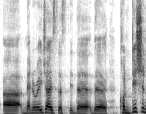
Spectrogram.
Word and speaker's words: menorrhagia: morning I just I just want you to pronounce this for me is it menia manoria manoria okay so it's it's uh manoria is the the the condition we're going to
